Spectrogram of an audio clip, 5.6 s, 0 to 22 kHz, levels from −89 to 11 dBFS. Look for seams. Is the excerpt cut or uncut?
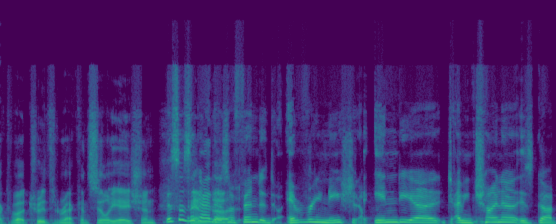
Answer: cut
